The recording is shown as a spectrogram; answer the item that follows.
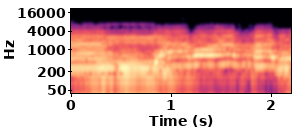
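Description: Men chanting a devotional song into handheld microphones: a long held note, then a new phrase rising in pitch about a second in.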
